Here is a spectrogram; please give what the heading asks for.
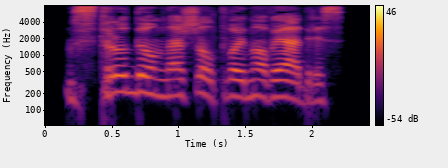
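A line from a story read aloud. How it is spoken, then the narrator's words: Snort, then inquiry. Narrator (Russian): Хмыкнув, поинтересовался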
